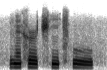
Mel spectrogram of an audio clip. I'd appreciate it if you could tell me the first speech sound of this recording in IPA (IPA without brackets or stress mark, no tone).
ð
